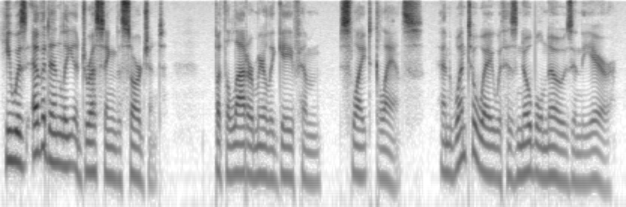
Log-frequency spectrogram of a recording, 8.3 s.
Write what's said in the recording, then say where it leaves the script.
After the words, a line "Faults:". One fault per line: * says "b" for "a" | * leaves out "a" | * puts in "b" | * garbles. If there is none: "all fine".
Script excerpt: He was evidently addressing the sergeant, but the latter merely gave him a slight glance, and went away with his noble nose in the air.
He was evidently addressing the sergeant, but the latter merely gave him slight glance, and went away with his noble nose in the air.
Faults:
* leaves out "a"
